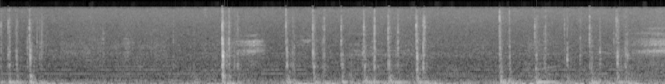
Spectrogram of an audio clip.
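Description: An email being typed on a computer keyboard, a close, steady patter of individual key clicks with short pauses and a few louder taps, no voices.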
